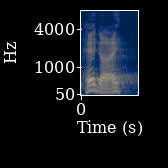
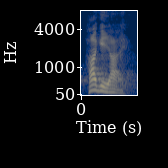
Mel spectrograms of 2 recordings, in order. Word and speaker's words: Haggai: How do you pronounce this book? And the answer is both. You can pronounce it Haggai or Haggai. I kind of like the second one. It's kind of like Malachi instead of Malachi. But for what it means, I'll go with Haggai unless I forgot and refer to the other one.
